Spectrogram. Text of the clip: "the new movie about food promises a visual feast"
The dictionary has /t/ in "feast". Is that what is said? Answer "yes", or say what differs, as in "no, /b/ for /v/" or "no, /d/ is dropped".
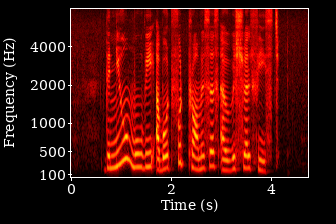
yes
